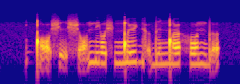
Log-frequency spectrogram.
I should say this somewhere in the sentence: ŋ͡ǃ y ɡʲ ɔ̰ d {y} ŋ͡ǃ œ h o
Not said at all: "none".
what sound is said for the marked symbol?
i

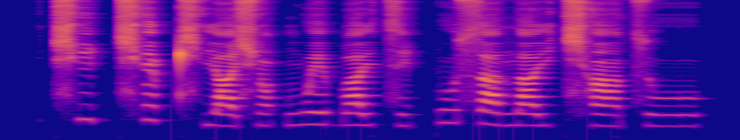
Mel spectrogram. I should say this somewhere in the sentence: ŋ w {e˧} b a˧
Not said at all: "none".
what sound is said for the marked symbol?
e˧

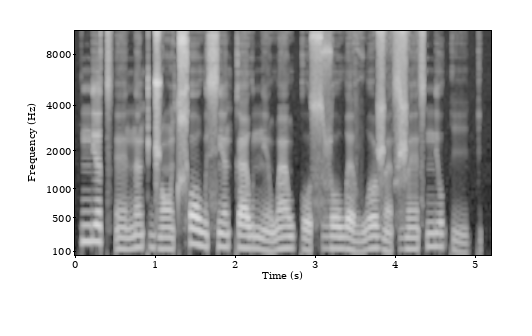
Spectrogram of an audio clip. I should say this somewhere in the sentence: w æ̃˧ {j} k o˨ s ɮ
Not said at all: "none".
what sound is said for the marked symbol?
w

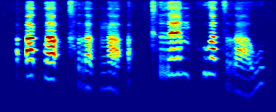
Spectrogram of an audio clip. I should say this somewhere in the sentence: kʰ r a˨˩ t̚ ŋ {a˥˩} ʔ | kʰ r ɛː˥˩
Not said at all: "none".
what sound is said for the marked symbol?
a˨˩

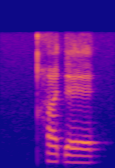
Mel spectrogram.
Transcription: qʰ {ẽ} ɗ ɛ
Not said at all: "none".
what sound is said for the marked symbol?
e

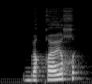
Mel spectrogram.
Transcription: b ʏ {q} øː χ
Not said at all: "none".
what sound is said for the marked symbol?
q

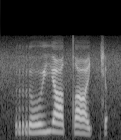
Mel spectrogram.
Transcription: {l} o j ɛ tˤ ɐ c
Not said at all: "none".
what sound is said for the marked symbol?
r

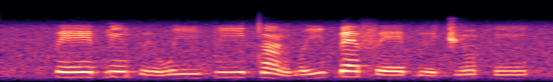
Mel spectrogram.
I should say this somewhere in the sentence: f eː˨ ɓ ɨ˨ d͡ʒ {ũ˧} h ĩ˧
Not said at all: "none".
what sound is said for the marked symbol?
ũ˧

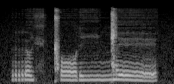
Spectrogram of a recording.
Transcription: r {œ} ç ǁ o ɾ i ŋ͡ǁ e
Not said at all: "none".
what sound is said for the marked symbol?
ɵ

